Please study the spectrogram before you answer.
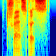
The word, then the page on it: trespass: British English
